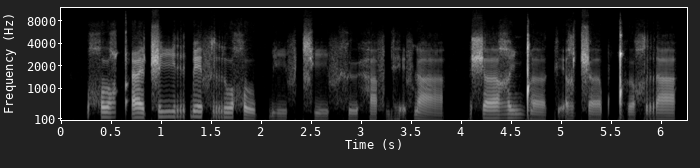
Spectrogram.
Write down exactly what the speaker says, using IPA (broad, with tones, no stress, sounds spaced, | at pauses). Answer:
χ u˦ ʁ qʼ e˦ ʈ͡ʂ iː˦ r ɓ e˦ f r u˦ χ uː˨ p ɓ iː˨ f t͡ɕʰ iː˨ f x ʉ˨ h a˨ f ɡʱ ḛ˦ f ɳ aː˨ | ʃ ɐː˦ ʁ i˦ ŋ͡ǃ ɐː˨ k ḛ˦ ʁ ʈ͡ʂ ɐː˨ p ǃʰ ɵ˨ χ r a˦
